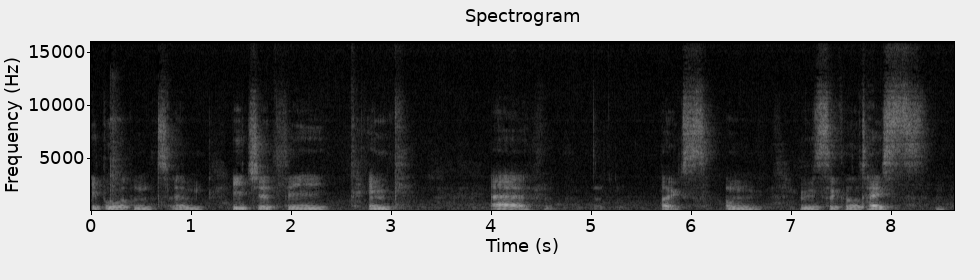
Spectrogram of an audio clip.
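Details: Male vlogger who stammers; stuttering.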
